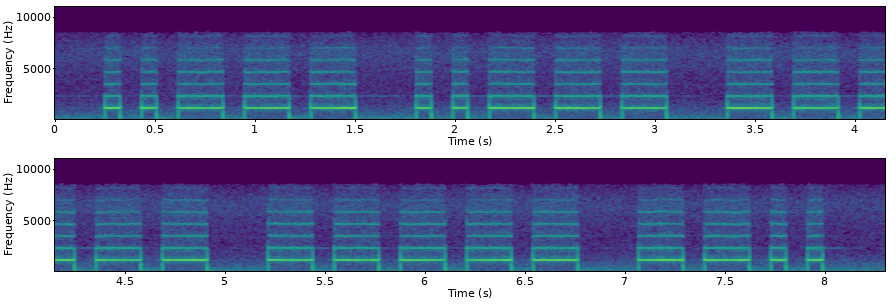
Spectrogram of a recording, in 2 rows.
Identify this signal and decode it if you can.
Morse code, heard as a keyed tone, about 13 wpm, 1170 Hz. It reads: 2200Z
